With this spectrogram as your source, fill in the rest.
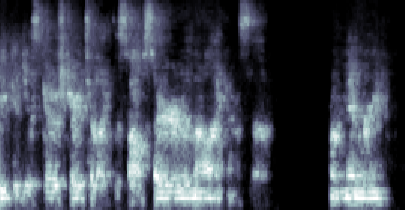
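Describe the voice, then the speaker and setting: A man with a West Tennessee accent at a fairly quick pace. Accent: West Tennessee Southern US. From Tennessee (Jackson area, West Tennessee). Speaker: podcast host, veteran. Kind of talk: casual chat. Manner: animated.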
